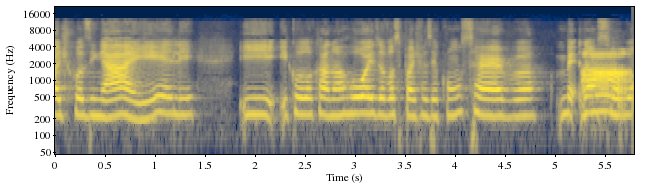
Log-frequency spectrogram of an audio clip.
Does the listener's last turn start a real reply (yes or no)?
yes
